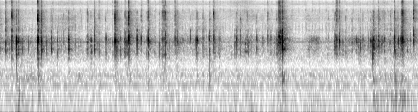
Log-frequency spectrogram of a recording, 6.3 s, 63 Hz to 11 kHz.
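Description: A rolled strip of clear cellophane wrapping sheet is pressed and rolled under the palms and fingertips, crinkling it. Dense, quick, bright crackles and snaps come in irregular bursts, centred around 1.9 kHz, with a louder crunch near the four-second mark. The crackles die away almost instantly over a faint steady hiss.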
